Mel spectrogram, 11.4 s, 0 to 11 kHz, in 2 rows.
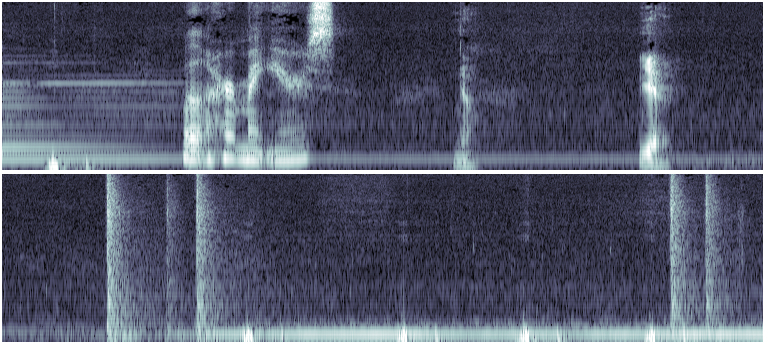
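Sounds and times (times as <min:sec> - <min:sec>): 
constant low hum: 0:00.0 - 0:11.4
slow steady heartbeat: 0:00.3 - 0:00.8, 0:07.2 - 0:08.0, 0:08.6 - 0:11.4
speech: 0:01.4 - 0:02.6, 0:03.4 - 0:03.6, 0:04.8 - 0:05.1.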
